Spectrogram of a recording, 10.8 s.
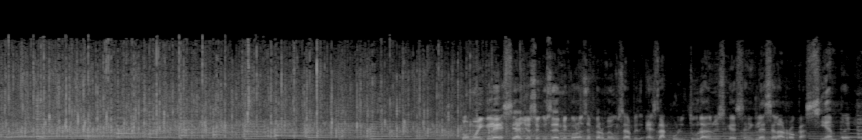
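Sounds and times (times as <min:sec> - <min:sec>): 
audience applauding: 0:00.0 - 0:07.1
sustained keyboard chords: 0:00.0 - 0:10.7
speech: 0:05.8 - 0:10.7.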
